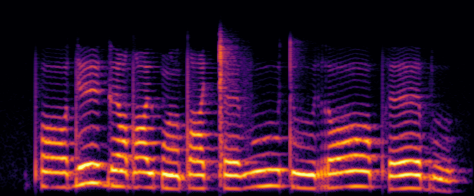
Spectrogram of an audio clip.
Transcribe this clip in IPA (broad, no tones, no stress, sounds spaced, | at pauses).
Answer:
pʰ ɔː d ɘː ɡ əː dˤ ɯː p ɔ̃ tˤ ɘː ǀ əː v uː t uː r ɔː pʰ əː b u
